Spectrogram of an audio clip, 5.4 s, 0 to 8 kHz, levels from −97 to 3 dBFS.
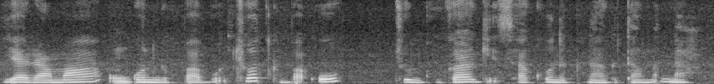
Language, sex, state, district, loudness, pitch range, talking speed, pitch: Garo, female, Meghalaya, West Garo Hills, -17 LUFS, 200-230 Hz, 110 wpm, 215 Hz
